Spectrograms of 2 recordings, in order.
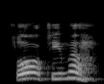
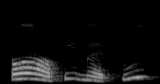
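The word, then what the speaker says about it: فاطمة: Eh bien, comment on le lit si on s'arrête? On dit Fatima. Fatima. Mais si on veut dire, par exemple, Fatima étudie, on dira Fatimatu tadrusu. Fatimatu tadrusu. Et on va prononcer ici cette lettre-là comme un T si on continue. Mais si on s'arrête, on dirait Fatima, tout simplement.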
